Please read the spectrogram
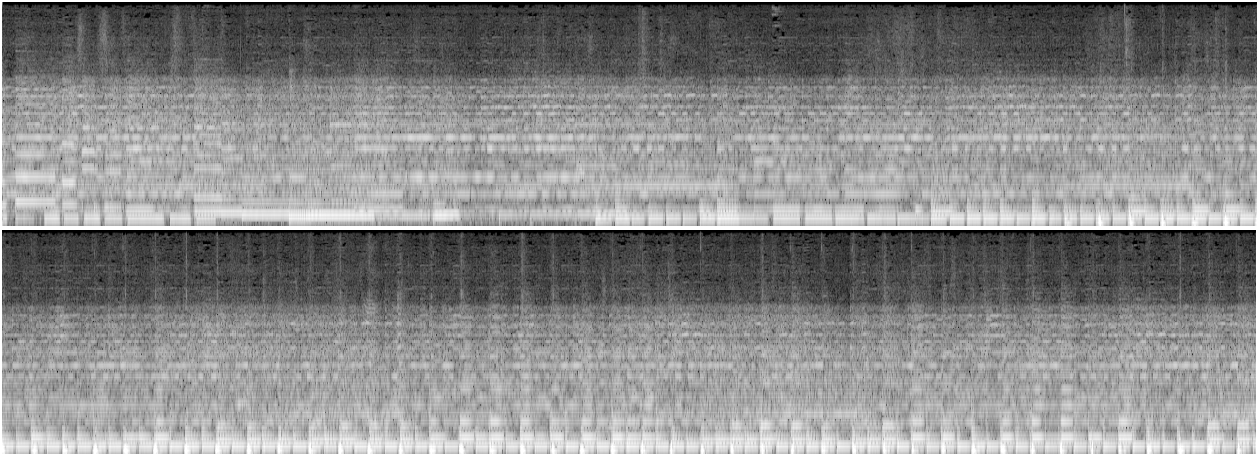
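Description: Cigar box guitar playing an instrumental blues passage: a shifting melodic run in the first few seconds, then a repeated low droning note. From about halfway through, a steady driving pulse of about two beats a second.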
